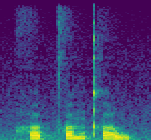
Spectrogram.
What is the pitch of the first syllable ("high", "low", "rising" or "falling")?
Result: low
